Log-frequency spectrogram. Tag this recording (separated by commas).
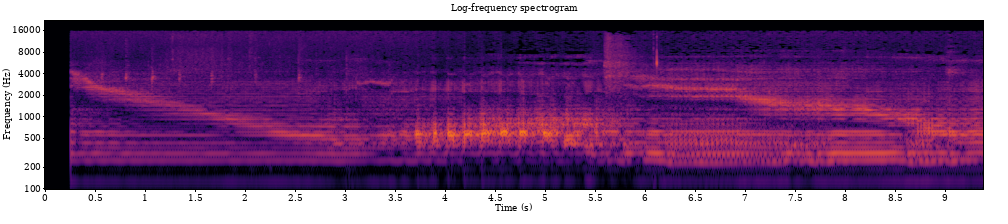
Musical instrument, Didgeridoo, Music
